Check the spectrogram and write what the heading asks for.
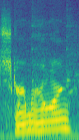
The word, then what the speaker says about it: Schermerhorn: as in you know Hoyt shermerhorn Detroit skirmerhorn that's pronunciation Schermerhorn that that subway stop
